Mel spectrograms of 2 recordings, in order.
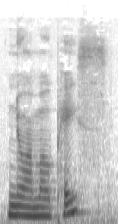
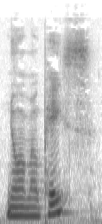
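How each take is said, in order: The two takes are said the same way.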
